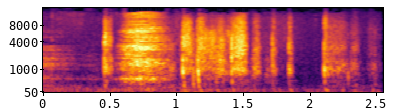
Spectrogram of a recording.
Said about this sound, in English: Oh my God. I hate when I yawn. Especially when I'm doing these podcasts.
